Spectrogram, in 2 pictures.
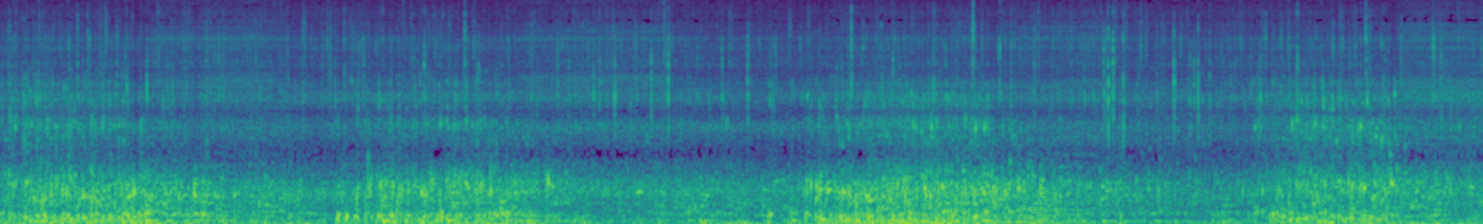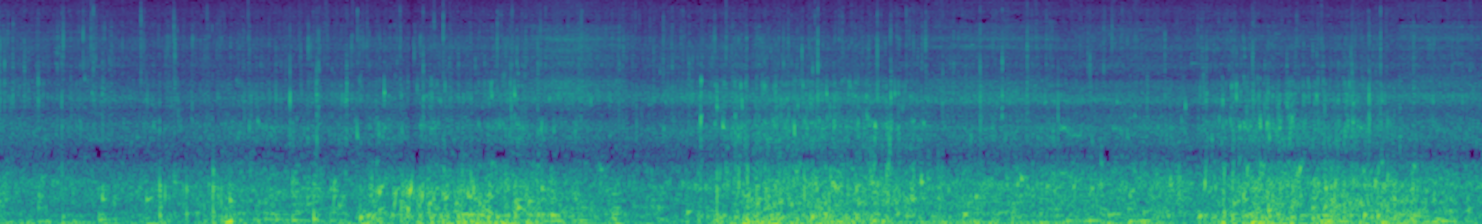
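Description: Scuba diver's regulator breathing heard underwater through a camera housing: rough bubbling noise that swells and fades every four to six seconds.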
